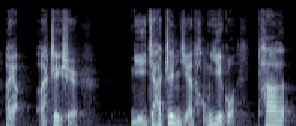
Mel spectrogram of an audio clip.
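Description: A man's voice: on the low side, lively intonation, unhurried, a bit bright, full character voice. A man storyteller voicing a cautious, anxious middle-aged village man who hesitates and trails off. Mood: pleading.

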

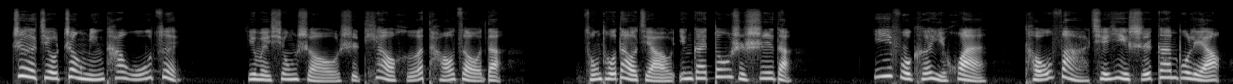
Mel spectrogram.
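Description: A woman narrating a short detective story in an expressive storytelling manner. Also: a little high, slow pace, dry recording, studio quality.

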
